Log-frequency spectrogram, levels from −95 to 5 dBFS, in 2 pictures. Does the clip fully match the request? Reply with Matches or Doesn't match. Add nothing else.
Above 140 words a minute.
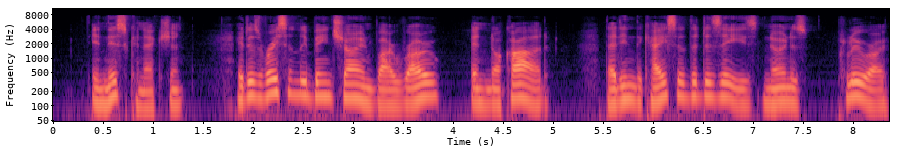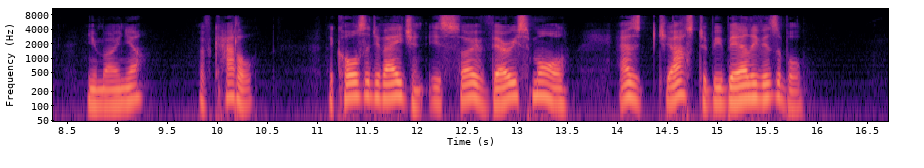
Doesn't match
